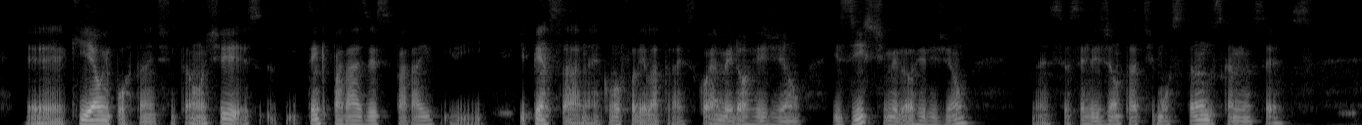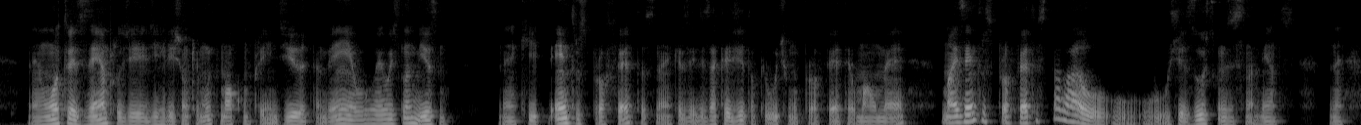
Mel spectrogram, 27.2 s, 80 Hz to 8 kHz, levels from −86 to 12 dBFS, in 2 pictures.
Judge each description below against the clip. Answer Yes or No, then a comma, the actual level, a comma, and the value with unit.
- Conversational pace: No, fast, 200 wpm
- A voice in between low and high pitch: No, very low, 95 Hz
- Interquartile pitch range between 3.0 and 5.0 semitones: Yes, average, 3.7 semitones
